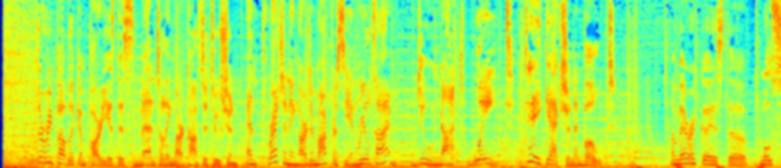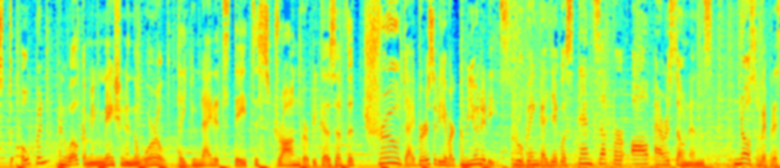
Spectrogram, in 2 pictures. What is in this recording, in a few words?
Political Eng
